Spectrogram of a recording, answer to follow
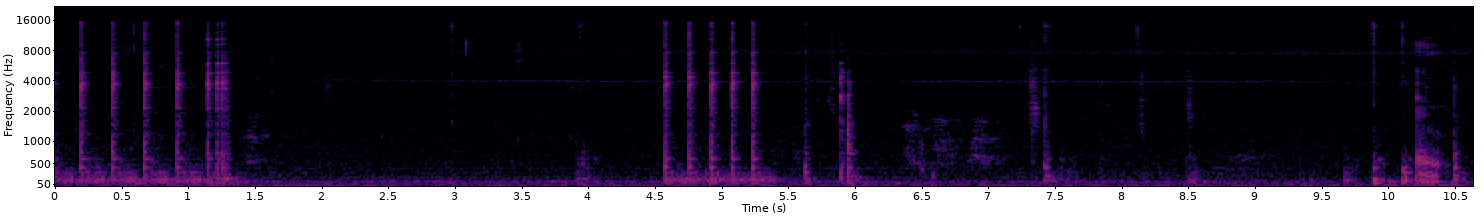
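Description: Hand hammer striking a car-spring steel bar on an anvil: a quick run of about seven blows at the start, another run of about six a few seconds later, then a couple of single strikes near the end.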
